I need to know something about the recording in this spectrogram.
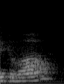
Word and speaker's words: dois: Je dois, tu dois, il, elle, on doit, nous devons, vous devez, il or elle doivent. Notice you're not pronouncing the S here or here.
